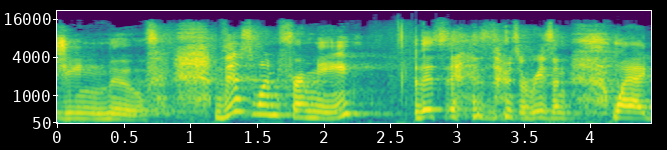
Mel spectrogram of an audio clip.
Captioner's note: laughs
